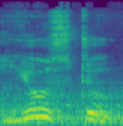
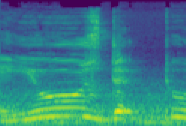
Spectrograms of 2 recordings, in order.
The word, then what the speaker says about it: used to: So model axillary verb यूज टू, जिसमें याद रखें आप डी को नहीं पढ़ेंगे, वो साइलेंट होगा, आप यूज टू कहेंगे, यूज्ड टू नहीं कहेंगे। यूज्ड टू रॉन्ग होगा, आप कहेंगे यूज टू।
